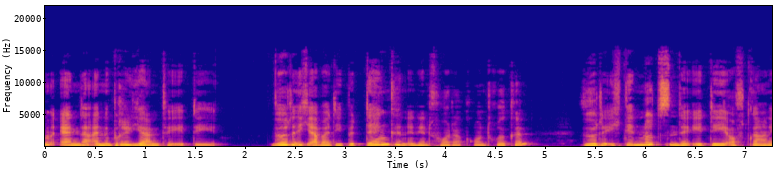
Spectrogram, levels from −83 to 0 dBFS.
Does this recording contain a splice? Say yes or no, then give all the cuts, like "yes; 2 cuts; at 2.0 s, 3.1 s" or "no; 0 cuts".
no; 0 cuts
